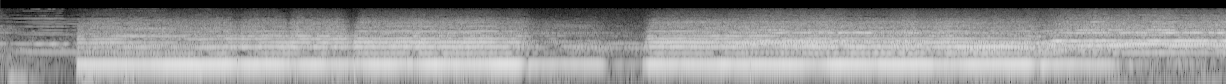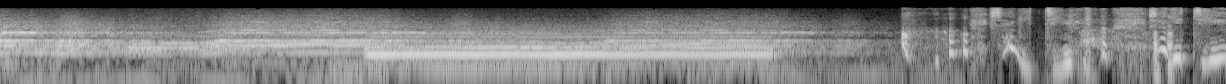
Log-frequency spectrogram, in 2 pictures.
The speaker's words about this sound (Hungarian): Hamarosan megszólalnak a hajókürtök vendéglátójuk nagy hajóin. A kürtszó házigazdánk búcsú beszédét jelképezi.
